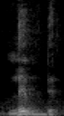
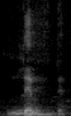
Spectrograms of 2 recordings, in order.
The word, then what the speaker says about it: lived: happened lived lived This ends in a V. Actually, the root word ends in an E, but the E is silent, so keep that in mind.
